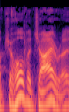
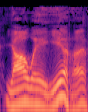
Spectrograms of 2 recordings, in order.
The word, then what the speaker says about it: Yahweh Yireh: Now, Jehovah Jireh is nowhere close to how it would sound if someone said it in Hebrew. It would be Yahweh Yireh if they pronounced it.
